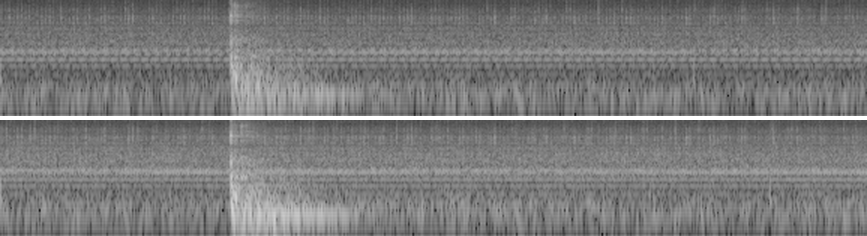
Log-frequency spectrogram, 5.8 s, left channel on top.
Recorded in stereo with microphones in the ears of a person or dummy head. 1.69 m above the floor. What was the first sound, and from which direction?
A thud, centre (ahead or behind).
